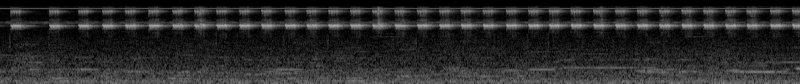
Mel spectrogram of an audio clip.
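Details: High, ringing cricket pulses follow one another steadily at just over two per second for eight seconds, with scattered faint tones in the quiet background.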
